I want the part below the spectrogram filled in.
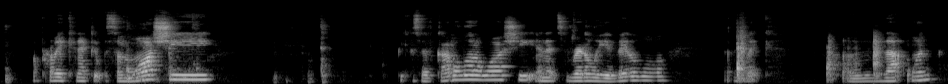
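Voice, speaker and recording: Woman vlogger, lowish voice, a bit off-mic, cold in her voice, chatty crafting talk. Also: normal speed, pauses often, recorded from a distance, background noise. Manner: chatty, thinks aloud, frequent restarts. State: voice affected by a cold. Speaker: creativity coach. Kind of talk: casual crafting vlog.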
